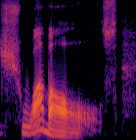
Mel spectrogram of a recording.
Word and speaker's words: Schwaba: he said Schwaballs too, which is apparently the new way to pronounce my last name, which is fine with me. That's amazing. Now, my question is, you have said that, or it has been said by a listener, that you must have a wet mouth to correctly pronounce Schwaba.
